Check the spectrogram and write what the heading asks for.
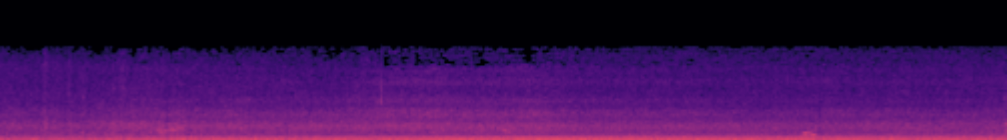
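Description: Wind buffeting the microphone over the steady wash of ocean surf.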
